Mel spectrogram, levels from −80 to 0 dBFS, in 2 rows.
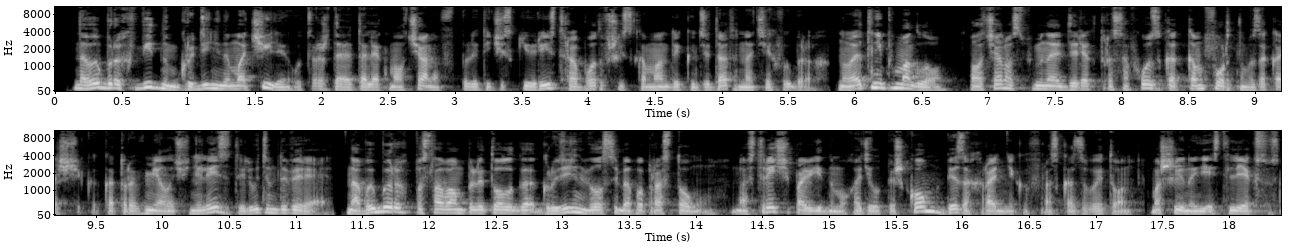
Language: Russian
